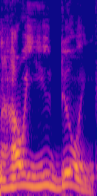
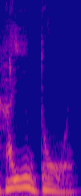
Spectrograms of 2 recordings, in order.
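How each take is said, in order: First: Said in the usual way. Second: Put-on low, soft Italian Brooklyn accent; playful Italian Brooklyn accent, voice dropped low. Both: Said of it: "Say it in your Italian Brooklyn accent".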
